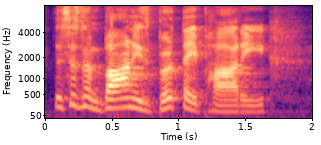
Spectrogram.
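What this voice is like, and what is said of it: Imitated Boston accent, angry teacher. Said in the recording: “I can do an impression of a teacher that I had who did the accent ... In that accent? ... Yeah, exactly like that ... like Barney, but with a Boston accent”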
